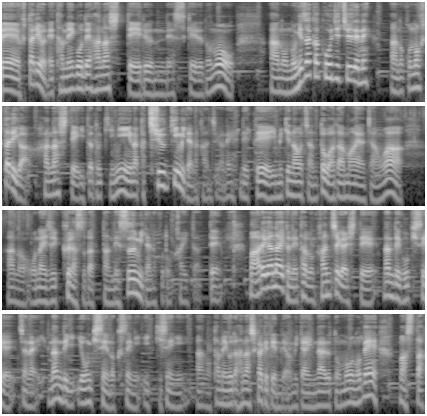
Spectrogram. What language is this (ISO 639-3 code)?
jpn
